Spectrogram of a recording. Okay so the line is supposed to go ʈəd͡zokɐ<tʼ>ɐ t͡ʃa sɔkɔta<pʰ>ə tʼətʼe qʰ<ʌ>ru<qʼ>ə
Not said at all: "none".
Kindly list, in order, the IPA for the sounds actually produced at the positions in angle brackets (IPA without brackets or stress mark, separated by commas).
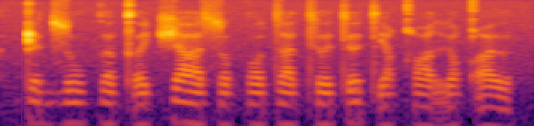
kʼ, tʰ, ɑ, qʼ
